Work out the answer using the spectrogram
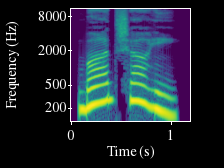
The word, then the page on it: ಬಾದಷಾಹಿ: bādaṣāhi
